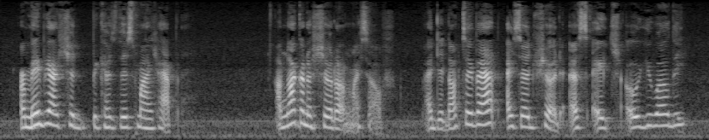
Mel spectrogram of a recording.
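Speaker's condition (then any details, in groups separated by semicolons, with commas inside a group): Cerebral palsy; speech noticeably atypical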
